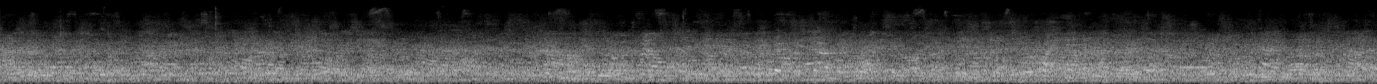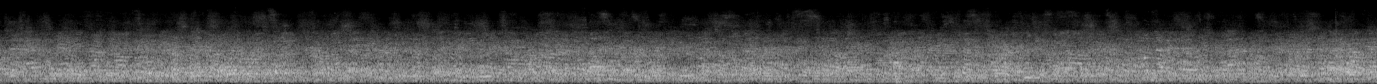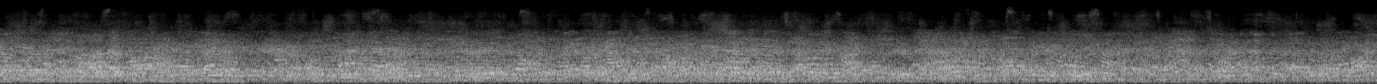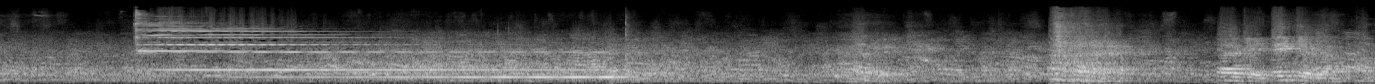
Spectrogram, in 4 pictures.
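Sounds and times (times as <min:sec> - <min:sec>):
hubbub of overlapping voices: 0:00.0 - 0:55.0
murmured conversation: 0:00.0 - 0:55.0
bell-like chime ringing: 0:42.6 - 0:48.4.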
